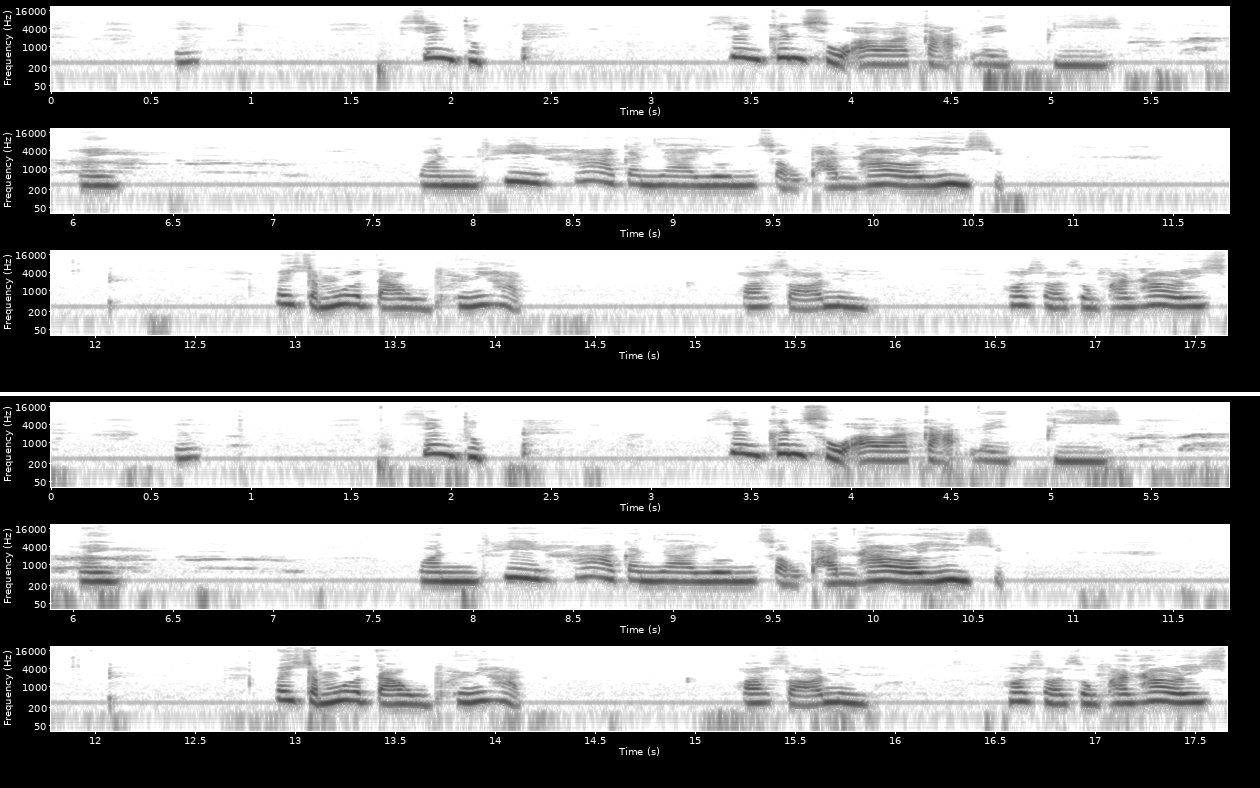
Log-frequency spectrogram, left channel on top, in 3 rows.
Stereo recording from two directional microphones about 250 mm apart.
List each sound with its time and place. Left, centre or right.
1.7 s a sound: centre
3.3 s a child's voice: centre
7.7 s a child's voice: centre
12.1 s whispering: centre
12.7 s a sound: right
13.1 s a child's voice: centre
15.2 s a child's voice: centre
